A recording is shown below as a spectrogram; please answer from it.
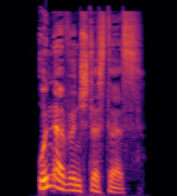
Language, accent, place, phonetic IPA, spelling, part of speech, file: German, Germany, Berlin, [ˈʊnʔɛɐ̯ˌvʏnʃtəstəs], unerwünschtestes, adjective, De-unerwünschtestes.ogg
- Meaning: strong/mixed nominative/accusative neuter singular superlative degree of unerwünscht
